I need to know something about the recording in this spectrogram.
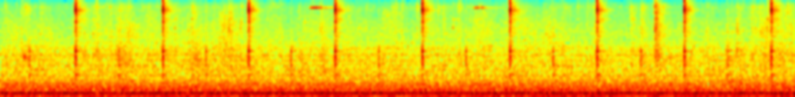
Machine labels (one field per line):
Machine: valve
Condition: normal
